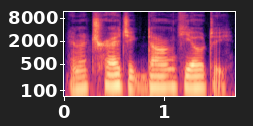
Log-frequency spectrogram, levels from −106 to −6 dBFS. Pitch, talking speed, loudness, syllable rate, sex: 120 Hz, 175 wpm, -17 LUFS, 5.1 syllables/s, male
